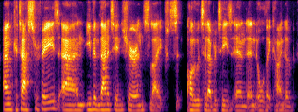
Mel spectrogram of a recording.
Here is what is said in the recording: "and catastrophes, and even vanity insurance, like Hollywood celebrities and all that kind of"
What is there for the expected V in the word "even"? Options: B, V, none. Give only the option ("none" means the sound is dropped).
V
